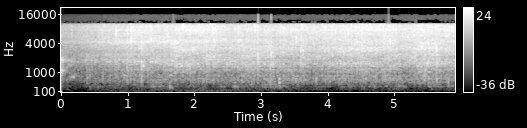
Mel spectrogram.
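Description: Sliced pork, onion and freshly added potato cubes sizzling in hot oil in a wok: a steady frying hiss that swells slightly as the potatoes go in, with a spatula stirring through them.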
